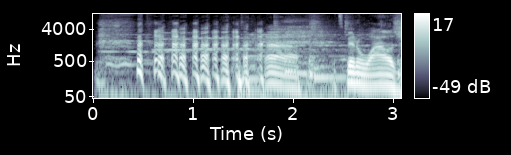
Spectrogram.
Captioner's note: both laughing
